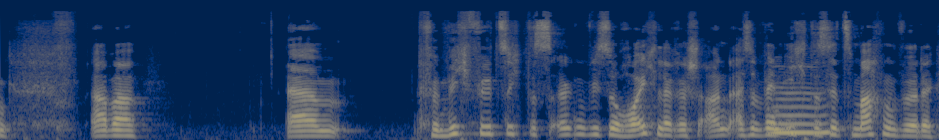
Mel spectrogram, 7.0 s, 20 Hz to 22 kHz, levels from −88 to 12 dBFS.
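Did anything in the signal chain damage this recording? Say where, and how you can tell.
Yes, a short concealed packet loss on the network leg, around 3.87 to 4.00 s, between "ähm für mich fühlt" and "irgendwie so heuchlerisch an". About 40 ms arrived too late, so the decoder stretched the previous sound over roughly 42 ms and blended back, leaving a brief smeared wobble.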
